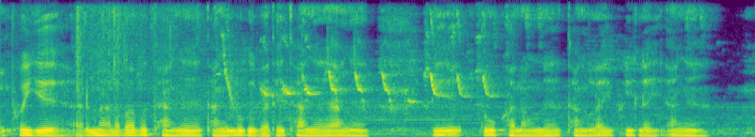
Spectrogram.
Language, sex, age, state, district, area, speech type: Bodo, female, 60+, Assam, Udalguri, rural, spontaneous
